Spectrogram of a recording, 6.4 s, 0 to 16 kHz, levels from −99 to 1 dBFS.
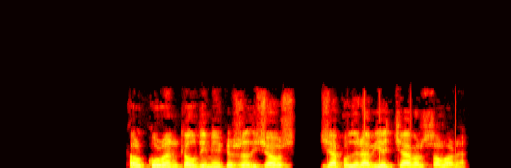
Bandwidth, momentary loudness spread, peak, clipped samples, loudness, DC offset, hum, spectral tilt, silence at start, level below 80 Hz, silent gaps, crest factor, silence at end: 7.6 kHz; 6 LU; -2 dBFS; under 0.1%; -18 LUFS; under 0.1%; none; -7 dB/octave; 1.6 s; -52 dBFS; 3.69-4.00 s; 18 dB; 0.6 s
